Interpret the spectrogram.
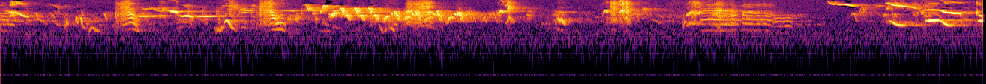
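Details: A male gray catbird sings in spring, stringing together brief squeaks, chattering bursts and thin rising whistles with short pauses between phrases, the notes varied and sometimes repeated.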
